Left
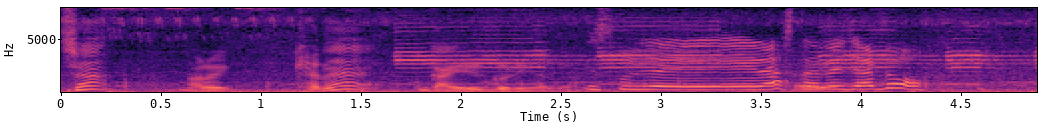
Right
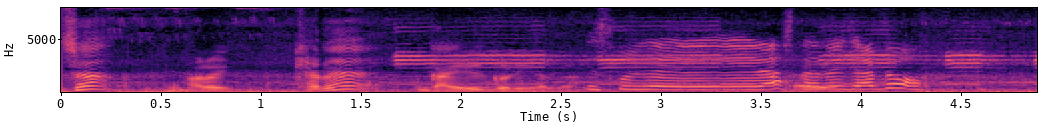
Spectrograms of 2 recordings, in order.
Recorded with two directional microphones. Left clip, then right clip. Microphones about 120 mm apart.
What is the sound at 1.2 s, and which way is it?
Speech, 5° left (ahead or behind).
